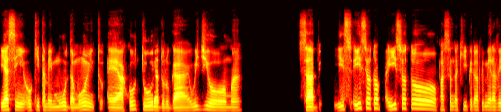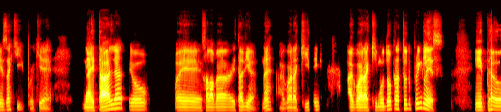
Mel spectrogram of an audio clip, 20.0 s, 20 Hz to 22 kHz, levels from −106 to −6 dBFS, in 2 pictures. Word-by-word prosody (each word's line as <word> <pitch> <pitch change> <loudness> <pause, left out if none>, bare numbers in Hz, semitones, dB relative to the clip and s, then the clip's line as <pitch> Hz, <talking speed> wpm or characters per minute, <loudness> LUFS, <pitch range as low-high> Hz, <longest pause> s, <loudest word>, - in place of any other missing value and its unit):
E 115 +2 +7
assim, 120 -3 +4
o 110 +1 -6
que 120 - -7
também 110 -1 -4
muda 110 -1 -3
muito 110 +1 -5
é 100 -1 +3
a 95 0 +5
cultura 125 -3 -2
do 105 - -9
lugar, 100 0 0
o 110 +4 -8
idioma 105 -5 -2 1.1
Sabe 110 -4 +5 0.2
isso 125 +4 -2
isso 170 +4 +2
eu 170 - +4
estou 165 -1 -1
isso 150 +6 +1
eu 165 - +1
estou 150 -6 0
passando 120 0 -6
aqui 120 +1 -8
pela 120 0 -4
primeira 120 -1 -4
vez 115 0 -6
aqui, 80 - -7
porque 85 +1 -10 0.6
na 100 0 +5
Itália 160 +11 +7
eu, 120 0 -5 0.6
eh, 105 -2 -2
falava 110 0 -1
italiano, 110 +2 -3
né. - - -3
Agora 100 0 -4
aqui 105 +3 -8
tem 125 - -9 0.6
agora 100 -1 +5
aqui 110 - -2
mudou 120 +5 -1
para 150 0 0
tudo 150 +1 -3
para 165 +2 -8
o - - +2
inglês. 175 -3 +2 0.6
Então 115 -1 +1
115 Hz, 145 wpm, -26 LUFS, 105-125 Hz, 1.1 s, E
